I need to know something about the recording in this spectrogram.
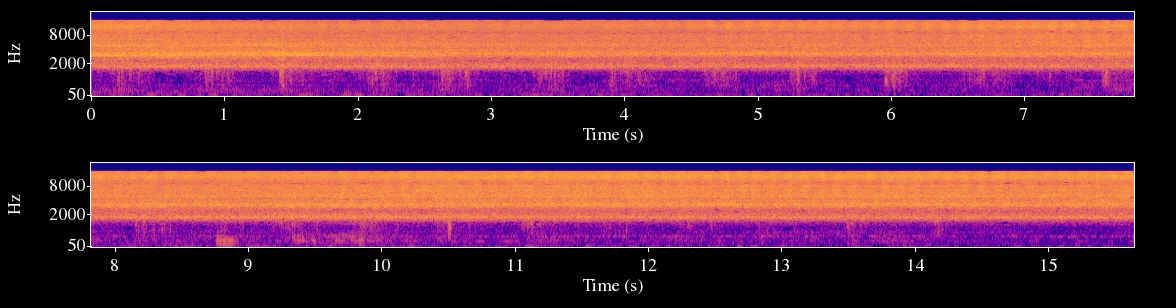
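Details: Cicadas keep up a sustained shrill drone, with faint ticking pulses repeating roughly every half second beneath it and a brief lower sound near the middle.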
